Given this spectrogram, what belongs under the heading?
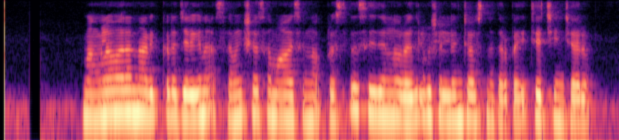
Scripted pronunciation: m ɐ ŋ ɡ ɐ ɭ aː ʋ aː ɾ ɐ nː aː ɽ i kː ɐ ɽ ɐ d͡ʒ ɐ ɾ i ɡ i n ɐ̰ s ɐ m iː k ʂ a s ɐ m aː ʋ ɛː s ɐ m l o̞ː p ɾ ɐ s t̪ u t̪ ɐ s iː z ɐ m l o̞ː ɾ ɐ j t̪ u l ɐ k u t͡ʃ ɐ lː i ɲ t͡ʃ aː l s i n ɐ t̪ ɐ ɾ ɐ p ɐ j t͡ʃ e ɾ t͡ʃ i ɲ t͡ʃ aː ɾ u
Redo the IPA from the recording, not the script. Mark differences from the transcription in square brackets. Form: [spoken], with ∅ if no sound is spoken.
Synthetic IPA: m ɐ ŋ ɡ ɐ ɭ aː ʋ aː ɾ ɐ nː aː ɽ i kː ɐ ɽ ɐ d͡ʒ ɐ ɾ i ɡ i n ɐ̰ s ɐ m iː k ʂ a s ɐ m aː ʋ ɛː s ɐ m l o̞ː p ɾ ɐ s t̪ u t̪ ɐ s iː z ɐ [n] l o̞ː ɾ ɐ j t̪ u l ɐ k u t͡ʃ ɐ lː i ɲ t͡ʃ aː l s i n ɐ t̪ ɐ ɾ ɐ p ɐ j t͡ʃ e ɾ t͡ʃ i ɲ t͡ʃ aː ɾ u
